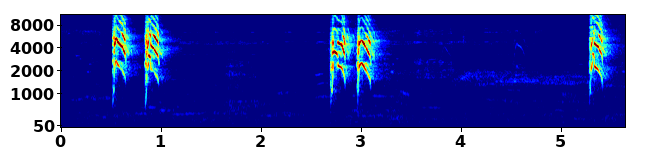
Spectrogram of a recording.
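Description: A parrot gives harsh, sharp squawks, mostly in quick pairs with a couple of seconds between them, in an otherwise quiet room.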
